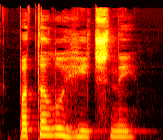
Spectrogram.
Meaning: pathological
- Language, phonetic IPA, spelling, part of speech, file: Ukrainian, [pɐtɔɫoˈɦʲit͡ʃnei̯], патологічний, adjective, Uk-патологічний.ogg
